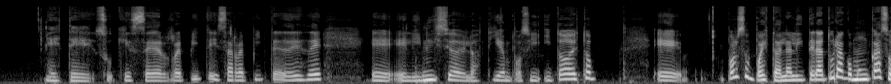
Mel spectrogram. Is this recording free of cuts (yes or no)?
no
